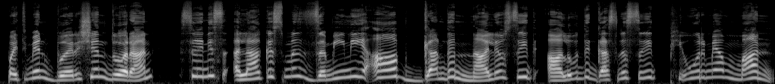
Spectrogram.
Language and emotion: Kashmiri, disgusted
